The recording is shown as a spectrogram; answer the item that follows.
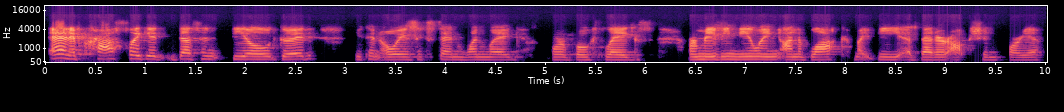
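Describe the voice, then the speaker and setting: A woman teaching gentle yoga and breathwork in a calm, soothing, unhurried manner. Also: medium pitch, lo-fi sound.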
